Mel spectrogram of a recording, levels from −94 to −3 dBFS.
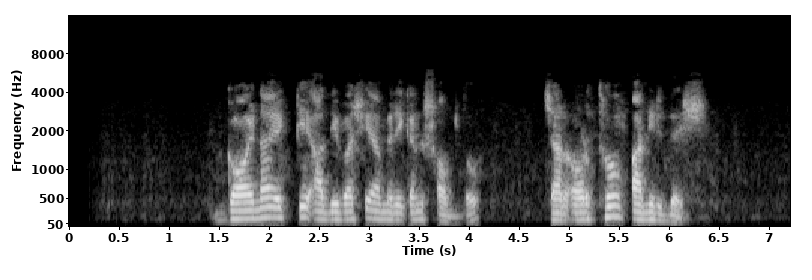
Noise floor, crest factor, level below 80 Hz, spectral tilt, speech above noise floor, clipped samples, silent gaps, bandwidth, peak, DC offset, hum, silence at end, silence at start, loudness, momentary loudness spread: -69 dBFS; 20 dB; -62 dBFS; -10 dB/octave; 49 dB; under 0.1%; none; 5 kHz; -2 dBFS; under 0.1%; none; 0.85 s; 1.45 s; -20 LUFS; 13 LU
